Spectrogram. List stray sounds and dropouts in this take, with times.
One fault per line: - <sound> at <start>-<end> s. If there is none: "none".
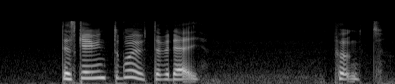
none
